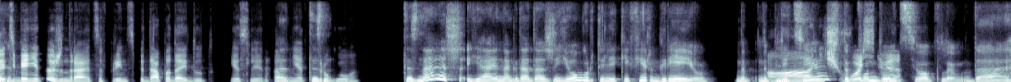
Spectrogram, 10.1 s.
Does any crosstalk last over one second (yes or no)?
yes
